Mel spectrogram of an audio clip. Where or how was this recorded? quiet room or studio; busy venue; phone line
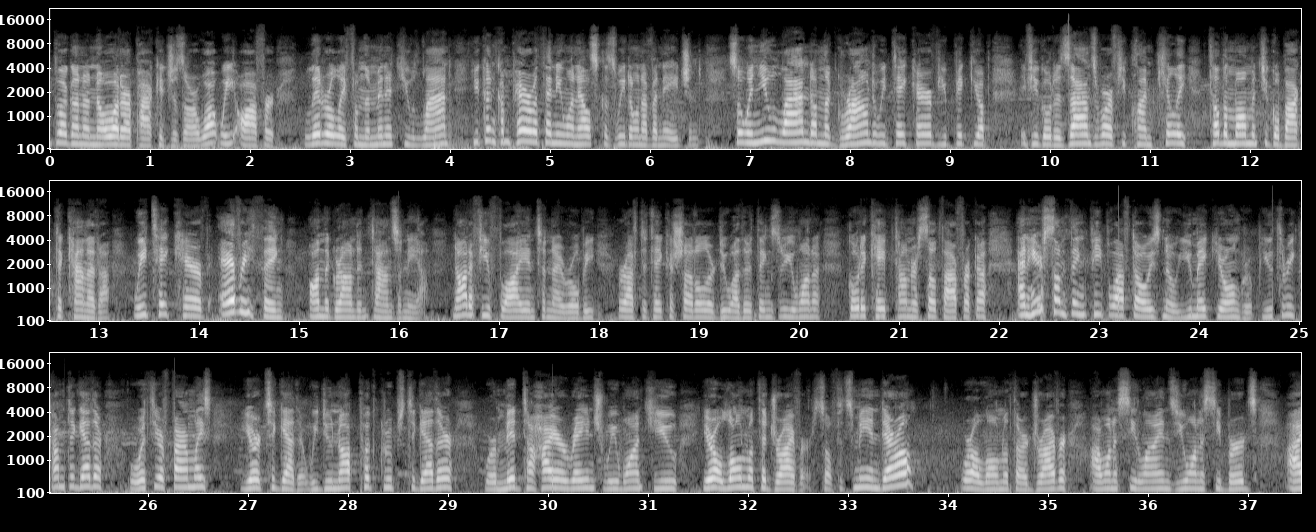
busy venue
